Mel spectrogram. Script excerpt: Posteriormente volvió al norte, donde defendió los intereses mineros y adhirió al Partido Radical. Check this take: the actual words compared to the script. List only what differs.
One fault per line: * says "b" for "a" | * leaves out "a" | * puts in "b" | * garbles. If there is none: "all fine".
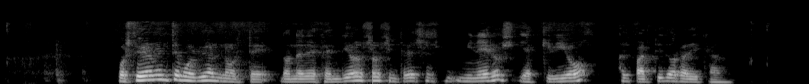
* puts in "los"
